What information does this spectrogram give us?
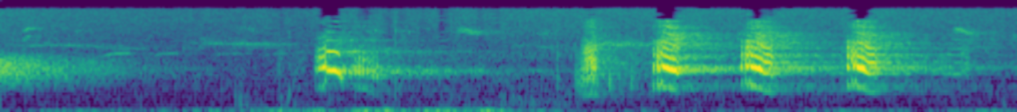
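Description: A lyrebird gives loud, harsh, harmonic notes, ending in three quick matching calls about a third of a second apart, with a faint background hiss.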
